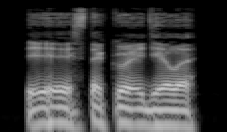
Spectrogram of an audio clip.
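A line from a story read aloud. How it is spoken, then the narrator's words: Wry grunt. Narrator (Russian): хмыкнул глава тайной канцелярии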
